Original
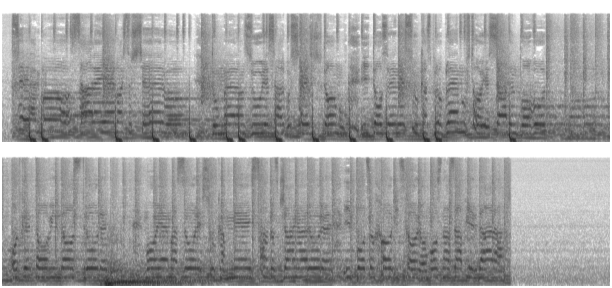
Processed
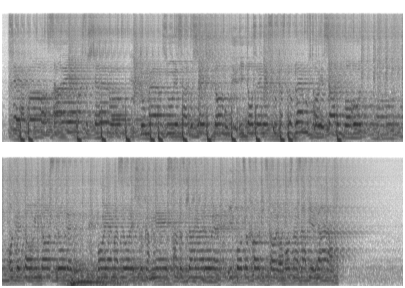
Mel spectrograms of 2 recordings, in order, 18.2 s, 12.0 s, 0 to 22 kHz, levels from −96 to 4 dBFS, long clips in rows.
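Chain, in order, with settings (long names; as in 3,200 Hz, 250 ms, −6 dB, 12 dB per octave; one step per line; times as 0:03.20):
parametric band 510 Hz +7 dB 1.6 octaves
phase-vocoder stretch with locked phases 0.66×
on a send: feedback echo with a high-pass in the loop 89 ms, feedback 76%, high-pass 940 Hz, level −6 dB
on the sum: level −2.5 dB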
